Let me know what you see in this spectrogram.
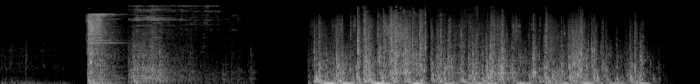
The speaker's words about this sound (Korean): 그러자 쇠사슬이 끊어지고 수레가 깨져버렸다.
